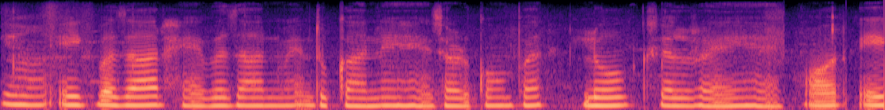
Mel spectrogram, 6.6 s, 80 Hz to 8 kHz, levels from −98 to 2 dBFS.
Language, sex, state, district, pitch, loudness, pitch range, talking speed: Hindi, female, Maharashtra, Chandrapur, 215 Hz, -20 LUFS, 205-220 Hz, 155 wpm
